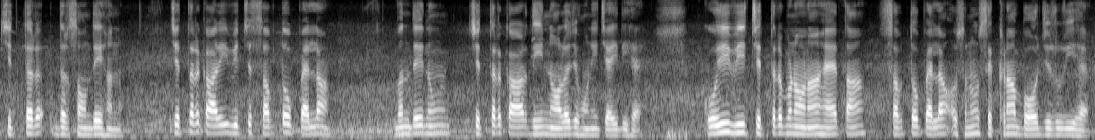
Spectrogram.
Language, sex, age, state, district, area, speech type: Punjabi, male, 18-30, Punjab, Shaheed Bhagat Singh Nagar, rural, spontaneous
